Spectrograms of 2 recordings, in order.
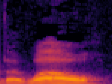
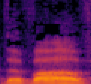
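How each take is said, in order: First: The word begins with a W sound. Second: The word begins with a V sound. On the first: This is the supposed ancient Hebrew pronunciation. "the Wow and was pronounced like a W" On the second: This is the modern Hebrew pronunciation. "they call it the Vav, and it's the V"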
